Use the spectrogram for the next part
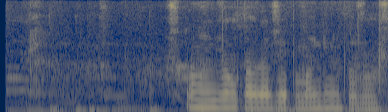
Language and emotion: Russian, neutral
